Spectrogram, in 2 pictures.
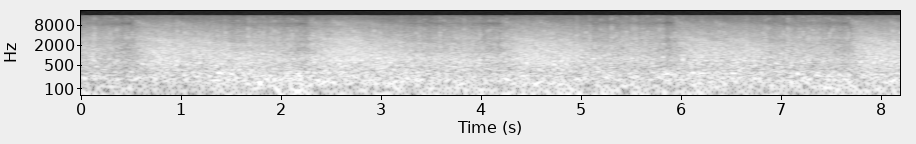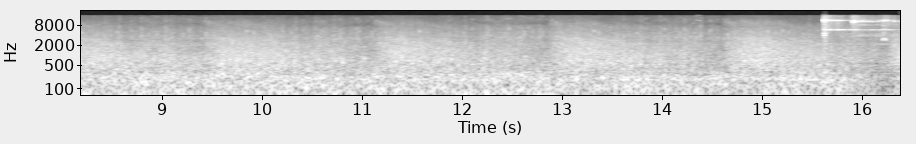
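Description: A muffled underwater rumble goes on steadily.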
